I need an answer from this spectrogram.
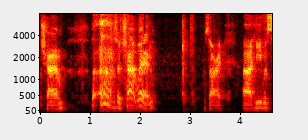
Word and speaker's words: Chatwin: scenes was the guy who plays Grant cannot pronounce his last name for some reason right now. Chatwin. Justin Chatwin. Chatwin. There we go. I kept on wanting to say Chatham because I just got done living in an area called Chatham.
